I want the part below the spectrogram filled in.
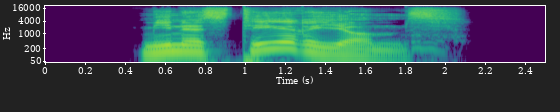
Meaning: genitive singular of Ministerium
- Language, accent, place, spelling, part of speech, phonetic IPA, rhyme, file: German, Germany, Berlin, Ministeriums, noun, [minɪsˈteːʁiʊms], -eːʁiʊms, De-Ministeriums.ogg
